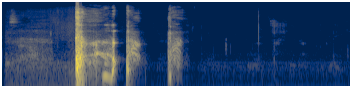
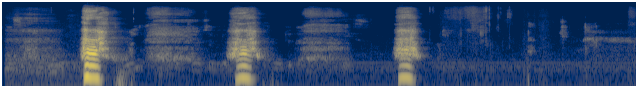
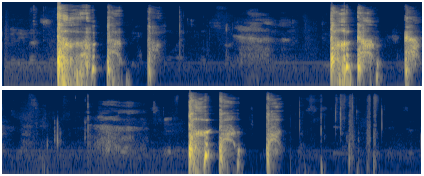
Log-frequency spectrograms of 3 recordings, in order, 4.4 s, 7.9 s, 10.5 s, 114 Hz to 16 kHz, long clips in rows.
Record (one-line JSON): {"cough_length": "4.4 s", "cough_amplitude": 32768, "cough_signal_mean_std_ratio": 0.18, "exhalation_length": "7.9 s", "exhalation_amplitude": 26479, "exhalation_signal_mean_std_ratio": 0.22, "three_cough_length": "10.5 s", "three_cough_amplitude": 32768, "three_cough_signal_mean_std_ratio": 0.24, "survey_phase": "beta (2021-08-13 to 2022-03-07)", "age": "45-64", "gender": "Female", "wearing_mask": "Yes", "symptom_cough_any": true, "symptom_new_continuous_cough": true, "symptom_runny_or_blocked_nose": true, "symptom_shortness_of_breath": true, "symptom_sore_throat": true, "symptom_diarrhoea": true, "symptom_fatigue": true, "symptom_headache": true, "symptom_onset": "12 days", "smoker_status": "Current smoker (e-cigarettes or vapes only)", "respiratory_condition_asthma": false, "respiratory_condition_other": false, "recruitment_source": "Test and Trace", "submission_delay": "5 days", "covid_test_result": "Negative", "covid_test_method": "RT-qPCR"}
